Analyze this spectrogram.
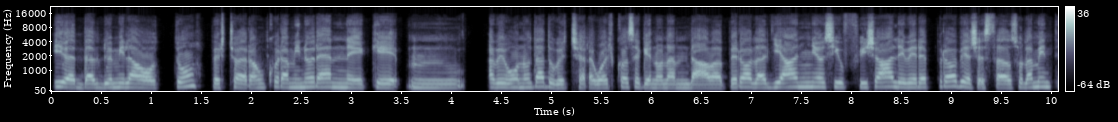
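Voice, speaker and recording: Over a quiet background, a woman speaks at a moderate pace with fairly even intonation in a dry sound with no echo. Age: 30s. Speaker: celiac patient and food blogger. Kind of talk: interview. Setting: medical conference. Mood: calm, positive. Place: hall. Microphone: handheld.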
